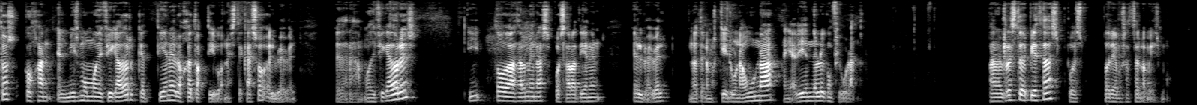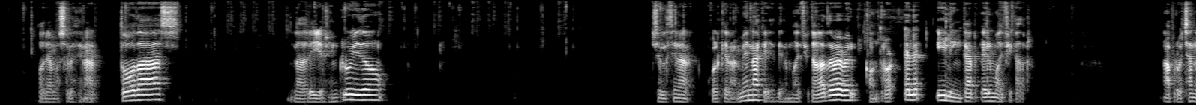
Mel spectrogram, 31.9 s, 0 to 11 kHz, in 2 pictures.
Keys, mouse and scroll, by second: 7.1 scroll down 1, 7.4 alt+a, 7.7 middle click, 11.4-11.9 scroll down 1, 11.9 middle click, 12.2 shift+middle click, 12.4 middle click, 14.1 shift+middle click, 14.9 click, 16.0 middle click, 16.8 shift+click, 17.0 middle click, 18.2 shift+click, 18.4 middle click, 18.9 shift+click, 20.2 middle click, 20.9 shift+click, 21.3 middle click, 21.7 shift+click, 21.9 middle click, 22.3 shift+click, 23.5 shift+click, 23.6 middle click, 25.7 middle click, 26.6 shift+click, 28.1 ctrl+l, 30.2 middle click.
